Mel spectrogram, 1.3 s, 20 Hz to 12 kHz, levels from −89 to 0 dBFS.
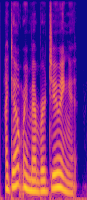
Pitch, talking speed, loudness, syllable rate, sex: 205 Hz, 230 wpm, -15 LUFS, 6.6 syllables/s, female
